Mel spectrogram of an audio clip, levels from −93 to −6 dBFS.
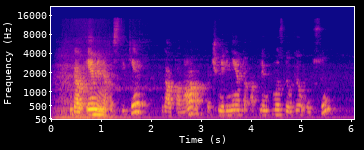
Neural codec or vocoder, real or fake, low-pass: none; real; 14.4 kHz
